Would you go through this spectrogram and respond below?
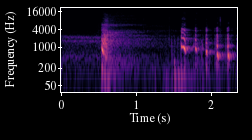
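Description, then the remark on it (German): Soft snoring from a sleeping father, with no talking: a single snorting inhale, then a quick rhythmic run of short, fluttering puffs that trail off quietly. “Das leise Schnarchen, da kenne ich. Das ist von deinem Papi.”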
